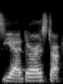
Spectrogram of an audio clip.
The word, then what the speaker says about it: Dara Starr: Hey, so you will be the first to use Dara Star. And it also helps with the pronunciation too, I think, because a lot of people do say Dara. And then Dara. Sometimes I hear Dora or whatever, but to connect Dara with Star, it's like they sound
